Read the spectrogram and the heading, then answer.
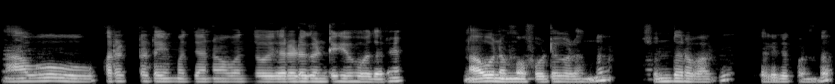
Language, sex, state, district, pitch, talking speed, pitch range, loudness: Kannada, male, Karnataka, Dharwad, 135 Hz, 100 wpm, 130-145 Hz, -17 LUFS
